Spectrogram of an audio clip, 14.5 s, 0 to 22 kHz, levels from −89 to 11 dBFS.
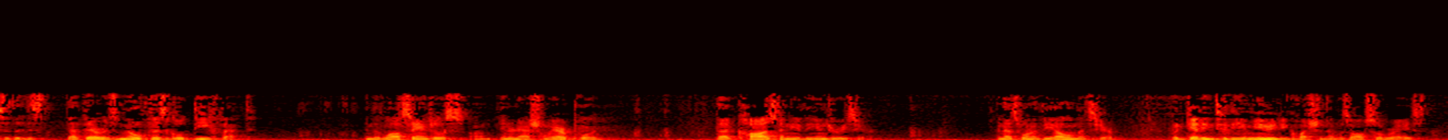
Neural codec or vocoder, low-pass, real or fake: none; 7.2 kHz; real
